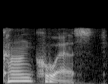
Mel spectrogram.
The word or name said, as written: conquest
